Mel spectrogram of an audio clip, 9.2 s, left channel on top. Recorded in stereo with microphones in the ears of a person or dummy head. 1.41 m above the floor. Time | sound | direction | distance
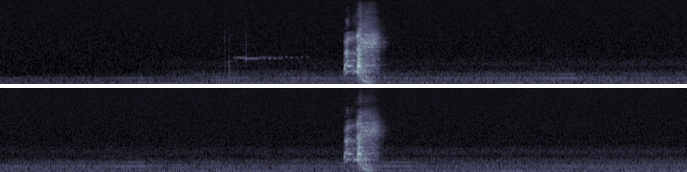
4.6 | a sneeze | 25° left (ahead or behind) | 1.4 m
